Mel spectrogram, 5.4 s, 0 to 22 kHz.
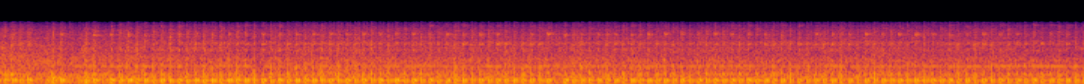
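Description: A John Deere 318 garden tractor engine runs at a loud, steady idle with an even, throbbing rumble throughout and no talking.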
